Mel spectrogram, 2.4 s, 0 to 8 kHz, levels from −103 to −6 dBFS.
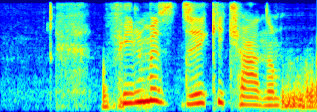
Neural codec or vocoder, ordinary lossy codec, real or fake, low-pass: vocoder, 22.05 kHz, 80 mel bands, HiFi-GAN; Opus, 64 kbps; fake; 7.2 kHz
